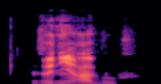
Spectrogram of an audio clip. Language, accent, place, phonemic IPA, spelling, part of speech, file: French, France, Lyon, /və.ni.ʁ‿a bu/, venir à bout, verb, LL-Q150 (fra)-venir à bout.wav
- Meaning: to overcome, to manage to finish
